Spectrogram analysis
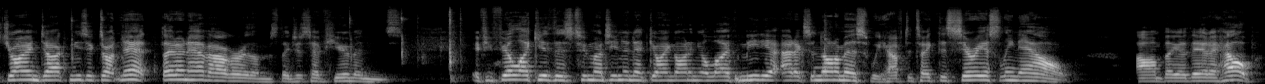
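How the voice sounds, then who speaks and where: A man's voice: high voice, normal speed, bright, forceful tone, a little hiss or hum. A man hosting a casual livestream in a sweary, jokey, rambling manner. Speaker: show host.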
